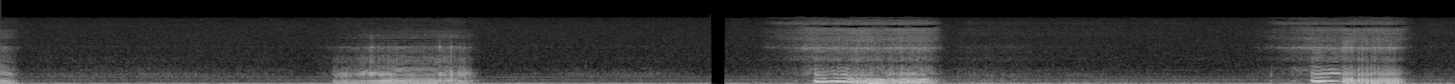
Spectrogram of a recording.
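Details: Three loud, rattling snores on inhaled breaths, about five seconds apart, over quiet room hum: snoring.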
